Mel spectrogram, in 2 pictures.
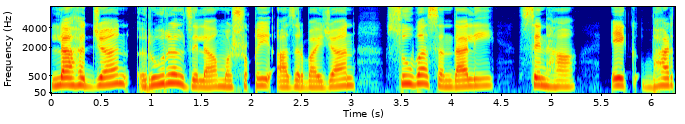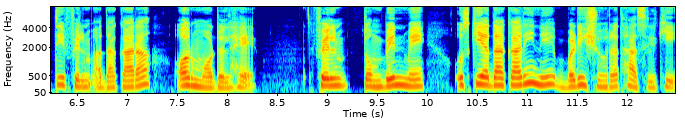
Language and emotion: Urdu, neutral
